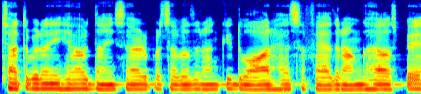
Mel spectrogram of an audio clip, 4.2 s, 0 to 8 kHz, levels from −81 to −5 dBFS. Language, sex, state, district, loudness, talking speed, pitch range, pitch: Hindi, male, Delhi, New Delhi, -19 LUFS, 255 wpm, 105-115 Hz, 110 Hz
